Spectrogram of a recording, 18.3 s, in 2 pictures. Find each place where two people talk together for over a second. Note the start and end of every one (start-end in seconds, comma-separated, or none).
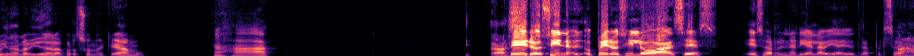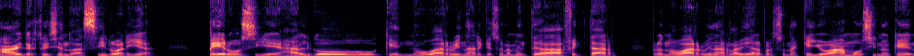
none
